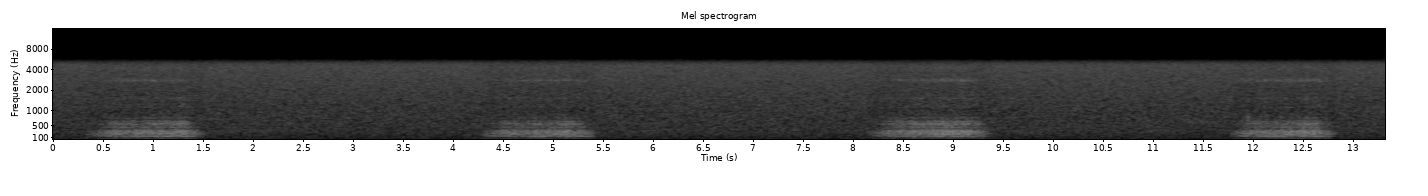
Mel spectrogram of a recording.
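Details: Snoring from Colline, a dog, said to resemble stomach growling: four low, rumbling snores, each about a second long, recurring roughly every four seconds with quiet hiss between them.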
